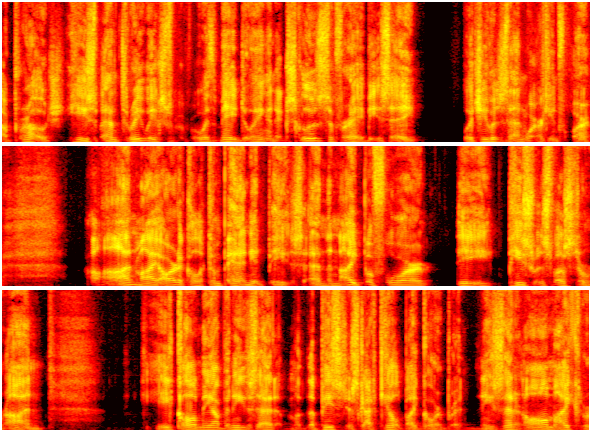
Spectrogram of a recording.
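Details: Adult male with spasmodic dysphonia, a vocal condition whose effects are said to be noticeable; spasmodic dysphonia.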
